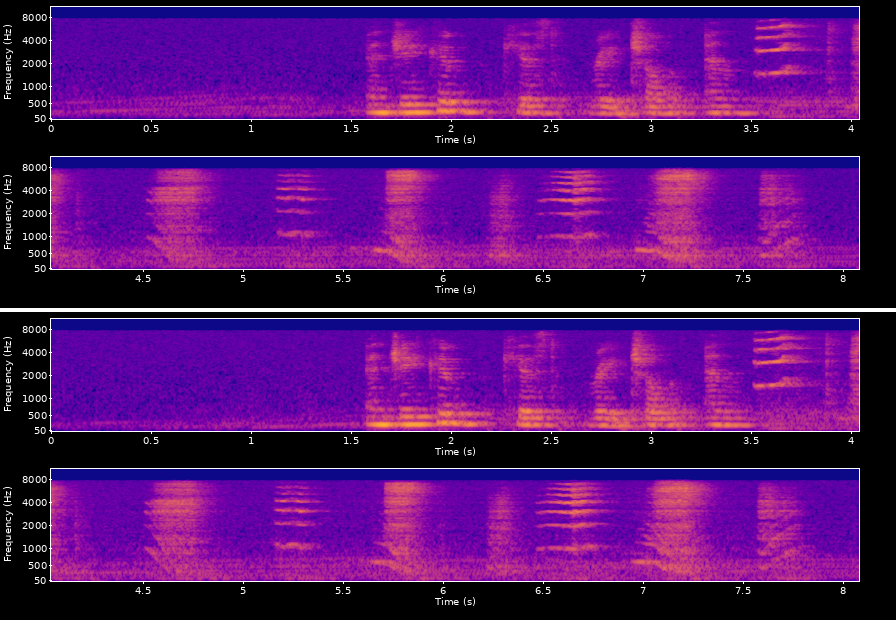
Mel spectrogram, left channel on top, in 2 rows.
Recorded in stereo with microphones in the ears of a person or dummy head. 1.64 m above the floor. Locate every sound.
1.6 s a woman speaking: 30° right (ahead or behind), 1.2 m; by 3.4 s 20° left (ahead or behind), 1.5 m
3.5 s a squeak: 40° right (ahead or behind), 1.1 m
